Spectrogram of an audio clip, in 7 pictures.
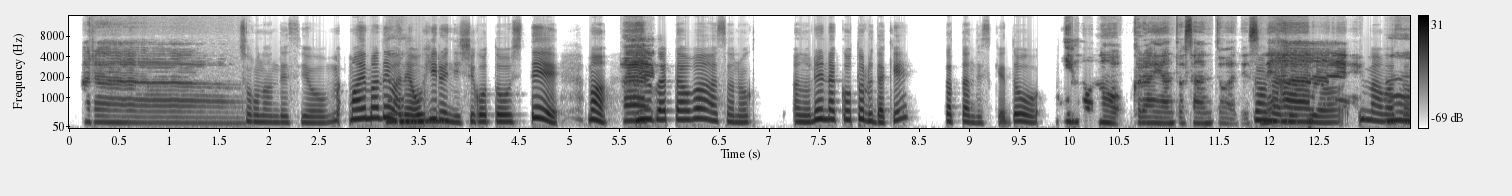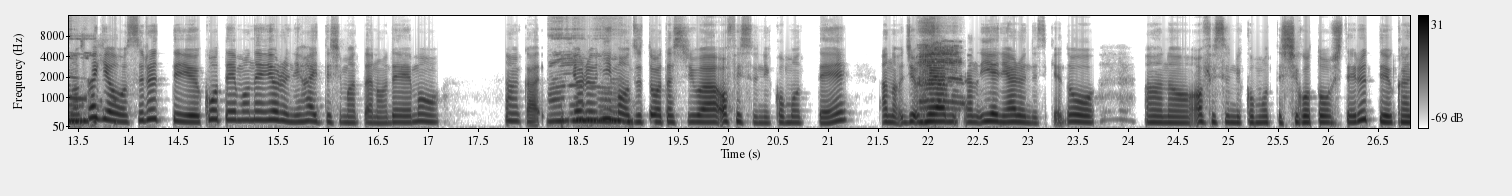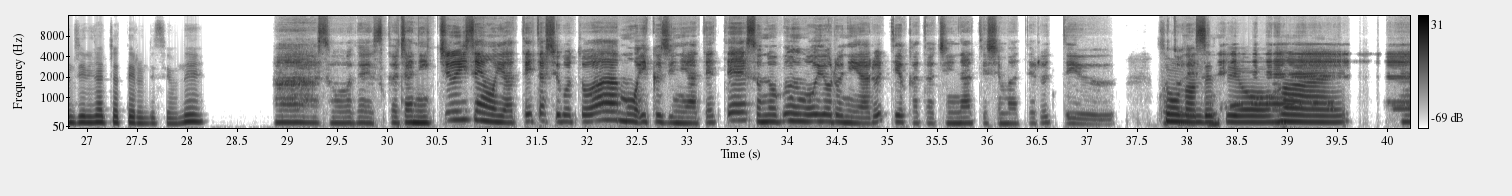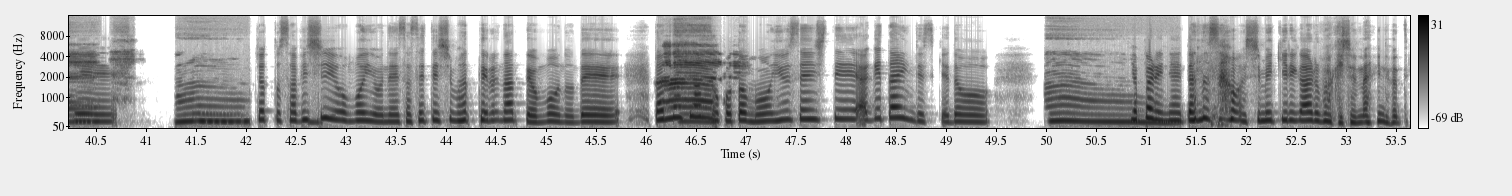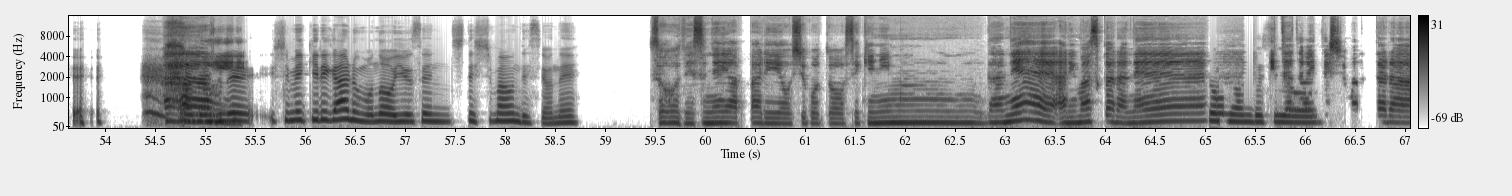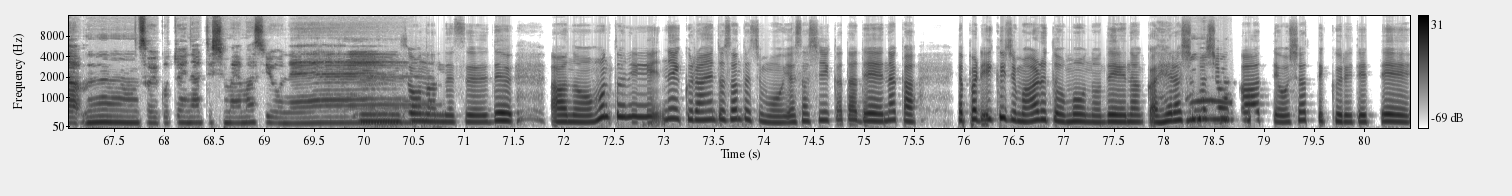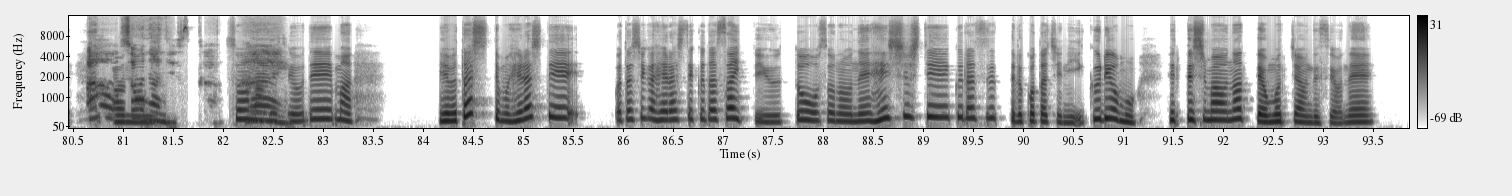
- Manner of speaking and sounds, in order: drawn out: "ですね"; laughing while speaking: "じゃないので"; laugh; tapping
- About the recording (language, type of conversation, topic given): Japanese, advice, 仕事や生活で優先順位がつけられず混乱している状況を説明していただけますか？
